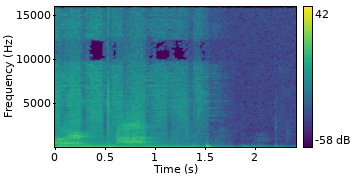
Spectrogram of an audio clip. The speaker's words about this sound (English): Yeah. I heard you mowed your yard. I did. I just mowed it this evening. Yeah. Huh. I did mow. Thought I heard a mower.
